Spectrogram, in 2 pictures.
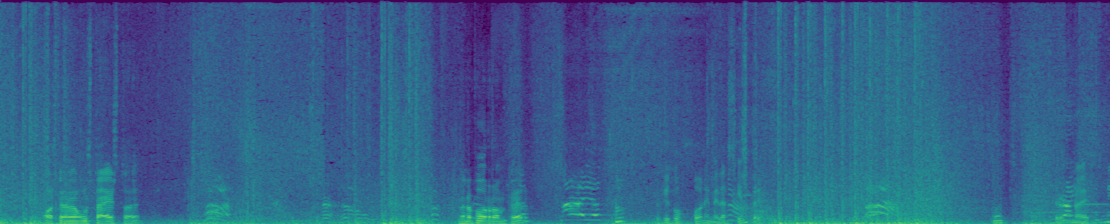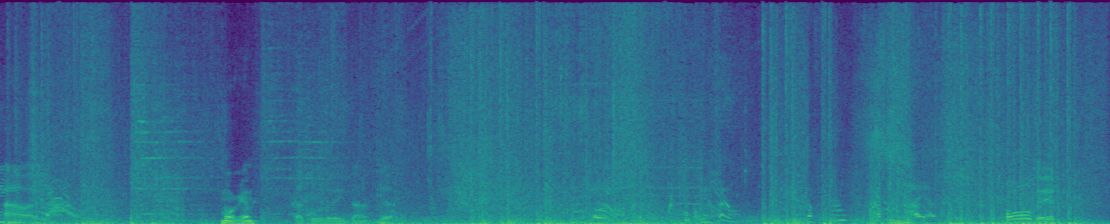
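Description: Magic blasts and combat effects crackle and boom.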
